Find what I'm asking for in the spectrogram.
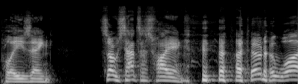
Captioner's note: chuckles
